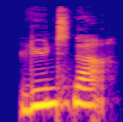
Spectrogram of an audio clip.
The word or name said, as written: lynsnar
